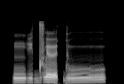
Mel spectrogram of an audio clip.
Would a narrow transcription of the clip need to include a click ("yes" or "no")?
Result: no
